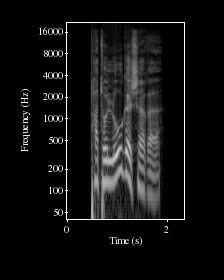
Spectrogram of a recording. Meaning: inflection of pathologisch: 1. strong/mixed nominative/accusative feminine singular comparative degree 2. strong nominative/accusative plural comparative degree
- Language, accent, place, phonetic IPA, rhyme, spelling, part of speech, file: German, Germany, Berlin, [patoˈloːɡɪʃəʁə], -oːɡɪʃəʁə, pathologischere, adjective, De-pathologischere.ogg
